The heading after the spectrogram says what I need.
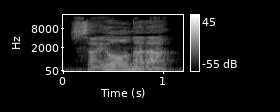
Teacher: Pitch accent pro tip. Start low and then continue high. Again, in casual conversation, you can ignore the final drop in pitch.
